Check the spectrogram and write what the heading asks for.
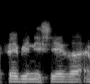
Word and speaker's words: Fabian Nicieza: Fabian Nicieza.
